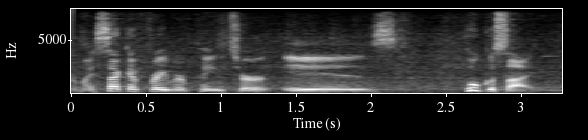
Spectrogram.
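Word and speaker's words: Hokusai: second favorite painter is hukusai i might be mispronouncing him i think his his name is pronounced hookasai the japanese painter who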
